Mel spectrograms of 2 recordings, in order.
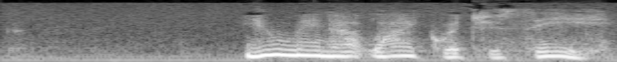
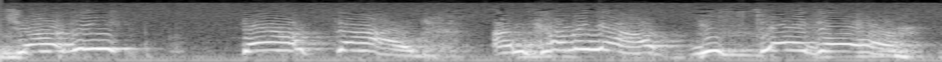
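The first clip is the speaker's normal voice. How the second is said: calling out; 10 semitones higher than usual. Acted. Calls to Jody outside.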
